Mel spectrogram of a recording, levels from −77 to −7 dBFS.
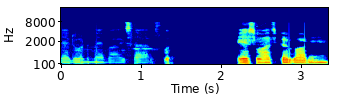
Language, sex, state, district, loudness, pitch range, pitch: Hindi, male, Bihar, Saharsa, -24 LUFS, 110-115 Hz, 110 Hz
